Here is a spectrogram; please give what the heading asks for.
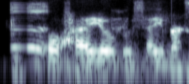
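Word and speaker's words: おはようございます: Su, tapi u-nya mulutnya tidak monyong. Ohayo gozaimasu.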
